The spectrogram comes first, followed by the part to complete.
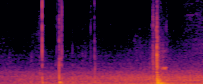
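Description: Porsche Cayenne front door being opened: two light clicks from the handle, then a loud clunk about one and a half seconds in as the latch lets go, and a second knock at the end as the door swings open.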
